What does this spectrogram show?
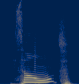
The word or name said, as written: sans honte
